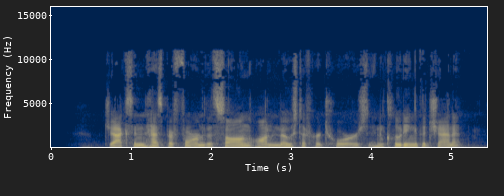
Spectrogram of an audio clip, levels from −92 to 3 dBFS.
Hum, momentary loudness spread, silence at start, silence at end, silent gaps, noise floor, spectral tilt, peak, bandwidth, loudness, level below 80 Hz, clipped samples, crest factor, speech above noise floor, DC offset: none; 9 LU; 0.7 s; 0.3 s; none; -64 dBFS; -5.5 dB/octave; -8 dBFS; 11.5 kHz; -29 LUFS; -56 dBFS; under 0.1%; 22 dB; 35 dB; under 0.1%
